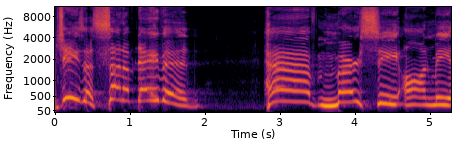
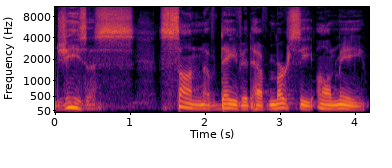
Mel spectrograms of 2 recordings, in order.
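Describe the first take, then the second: First: Very high, drawn-out scream for mercy. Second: Low, slow retelling of a yell, not shouted; retold yelling. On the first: Acted. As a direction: scream it slowly, pleading to be heard. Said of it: "He screamed". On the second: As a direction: recite the repeated cry slowly, in a lowered voice. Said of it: "He just kept yelling".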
